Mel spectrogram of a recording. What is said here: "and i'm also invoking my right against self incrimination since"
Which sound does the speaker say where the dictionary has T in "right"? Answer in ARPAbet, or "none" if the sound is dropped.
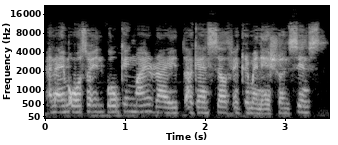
T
